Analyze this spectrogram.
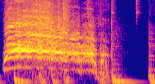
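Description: A horse whinnies loudly, one long, shrill, quavering neigh that wavers in pitch and trails off, followed by a brief snort at the end.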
